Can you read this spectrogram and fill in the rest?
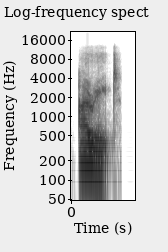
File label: "irate", Indian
